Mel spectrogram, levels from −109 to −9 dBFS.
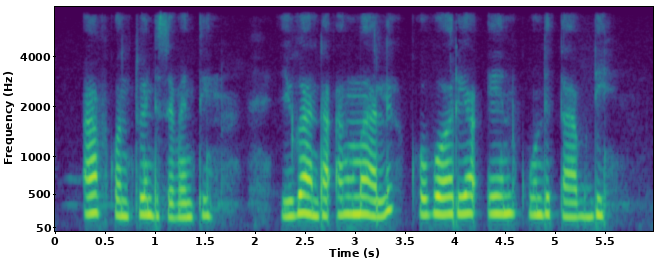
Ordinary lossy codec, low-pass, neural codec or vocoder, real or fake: AAC, 48 kbps; 7.2 kHz; none; real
